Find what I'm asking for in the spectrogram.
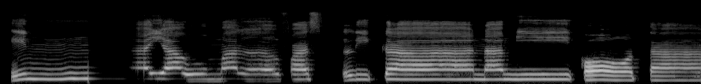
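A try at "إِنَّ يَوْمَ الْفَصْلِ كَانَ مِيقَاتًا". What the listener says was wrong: Nah, seperti itu.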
